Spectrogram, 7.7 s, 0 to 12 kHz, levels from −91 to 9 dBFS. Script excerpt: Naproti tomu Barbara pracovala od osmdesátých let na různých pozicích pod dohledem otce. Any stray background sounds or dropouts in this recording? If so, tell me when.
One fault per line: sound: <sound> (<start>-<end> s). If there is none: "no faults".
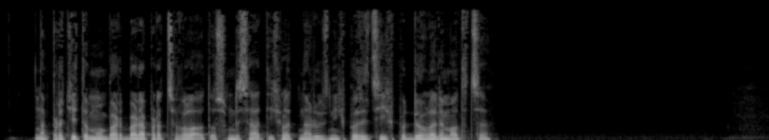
no faults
